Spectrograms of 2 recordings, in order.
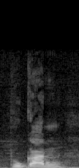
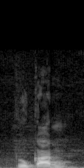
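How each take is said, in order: Both takes have the same delivery.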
